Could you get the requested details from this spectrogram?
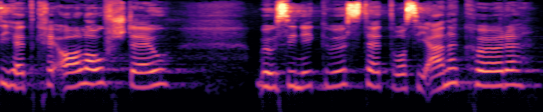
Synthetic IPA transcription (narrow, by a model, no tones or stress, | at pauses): siɦɛt̪kʰɛʔɑːlɔʊfʃtɛl | ʋɵwsinɪt̚kʋʏsthɛt̪ʋosiʔænəkʰhøːɾə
